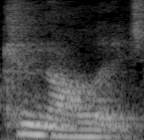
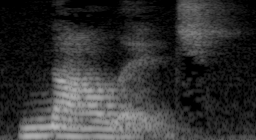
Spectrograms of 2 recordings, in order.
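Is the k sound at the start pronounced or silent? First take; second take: pronounced; silent. First: The initial k sound is pronounced. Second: The initial k sound is silent. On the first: The speaker calls it wrong. "A gente não vai falar knowledge" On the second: The speaker calls it right. "a gente fala knowledge"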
